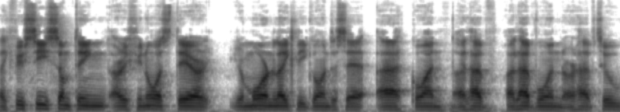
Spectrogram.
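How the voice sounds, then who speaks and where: On a very clean recording with a silent background, a man with an Irish accent speaks at a fairly quick pace and fairly low pitch, in a monotone, flat intonation with hardly any pauses. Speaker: personal trainer. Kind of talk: casual chat. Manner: joking, banter.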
